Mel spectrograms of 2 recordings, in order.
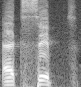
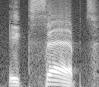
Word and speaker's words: accent: طب الكلمة دي بقى نطقها شائع والناس معظم الناس نطقها خطا، بتنطقها ايه؟ انا متاكد يلا انطقوا الكلمه دي، كنا نزل اكسبت، نطق خطا مليون في الميه، امال الصح ايه؟ اكسبت.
